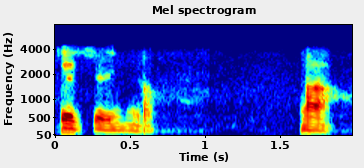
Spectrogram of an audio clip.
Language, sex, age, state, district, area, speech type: Tamil, male, 45-60, Tamil Nadu, Tenkasi, urban, conversation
